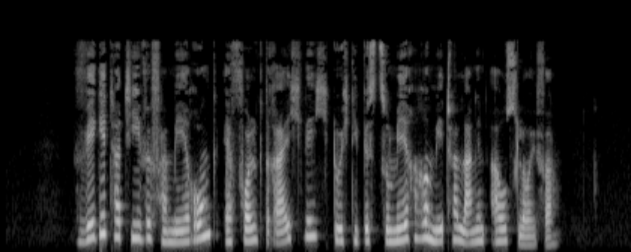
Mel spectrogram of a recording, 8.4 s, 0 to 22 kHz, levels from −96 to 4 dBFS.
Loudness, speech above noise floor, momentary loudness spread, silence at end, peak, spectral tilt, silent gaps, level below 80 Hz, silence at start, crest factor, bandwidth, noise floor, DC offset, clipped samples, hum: -27 LUFS; 54 dB; 6 LU; 1 s; -8 dBFS; -5 dB/octave; none; -80 dBFS; 1.05 s; 20 dB; 11.5 kHz; -80 dBFS; under 0.1%; under 0.1%; none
